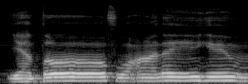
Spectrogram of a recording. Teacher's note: mim mati bertemu dengan huruf ba namanya Ikhfa Syafawi dibaca samar-samar dan dengungnya adalah dua harokat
